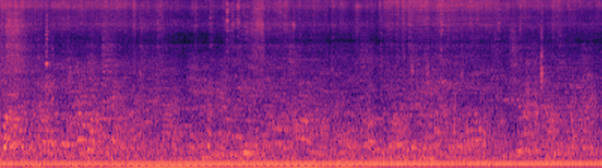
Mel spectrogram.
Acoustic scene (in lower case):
restaurant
